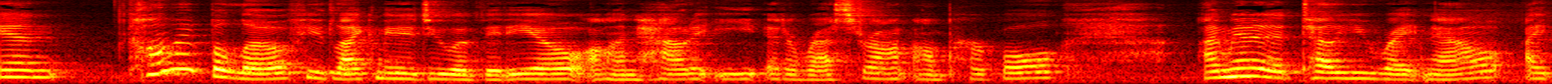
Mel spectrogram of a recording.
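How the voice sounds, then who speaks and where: A woman keeps a moderate pace and ordinary pitch variation over light background noise. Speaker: weight-loss vlogger. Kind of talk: casual vlog chat. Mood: earnest, expressive. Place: home room. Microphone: phone near.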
